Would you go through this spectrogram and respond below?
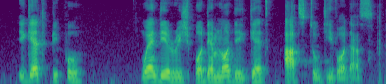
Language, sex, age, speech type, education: Nigerian Pidgin, male, 30-45, spontaneous, tertiary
